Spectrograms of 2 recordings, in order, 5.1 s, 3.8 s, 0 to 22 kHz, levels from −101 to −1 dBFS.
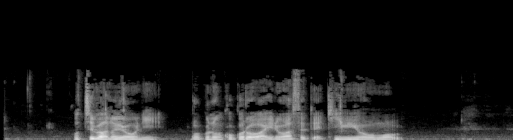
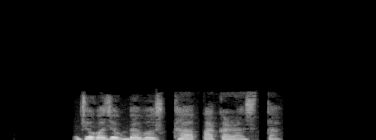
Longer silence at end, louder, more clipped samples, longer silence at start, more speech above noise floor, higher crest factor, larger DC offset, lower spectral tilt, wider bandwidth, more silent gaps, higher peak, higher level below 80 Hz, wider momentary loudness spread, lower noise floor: about the same, 1.1 s vs 1 s; first, -24 LUFS vs -28 LUFS; neither; about the same, 0.75 s vs 0.75 s; second, 38 dB vs over 62 dB; first, 24 dB vs 18 dB; neither; first, -6.5 dB/octave vs -5 dB/octave; first, 11 kHz vs 7.8 kHz; second, none vs 1.67-1.72 s, 2.59-2.66 s; first, -2 dBFS vs -12 dBFS; first, -56 dBFS vs -72 dBFS; about the same, 15 LU vs 17 LU; second, -60 dBFS vs under -90 dBFS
